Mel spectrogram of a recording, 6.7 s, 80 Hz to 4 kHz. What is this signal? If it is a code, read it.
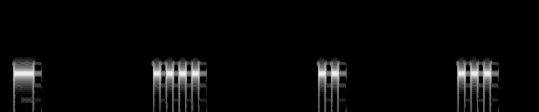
Morse code, heard as a keyed tone, about 15 wpm, spaced as for 5 wpm, 750 Hz. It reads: THIS
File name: Morse / 05WPM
